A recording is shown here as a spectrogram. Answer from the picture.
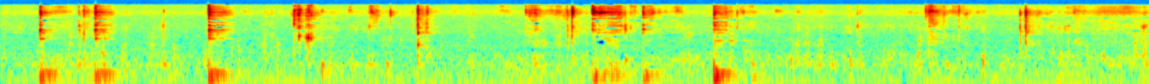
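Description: Close-miked chewing of fried rice: irregular soft mouth clicks and smacks, with a louder bite about four and a half seconds in.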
